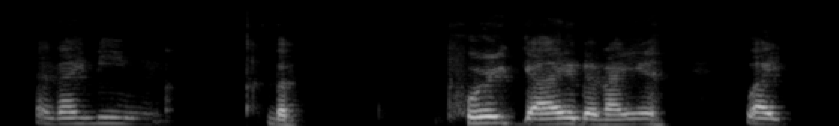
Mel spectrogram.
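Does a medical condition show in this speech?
Yes: cerebral palsy; premature birth.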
